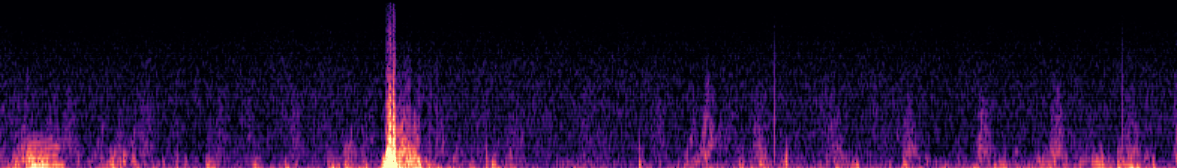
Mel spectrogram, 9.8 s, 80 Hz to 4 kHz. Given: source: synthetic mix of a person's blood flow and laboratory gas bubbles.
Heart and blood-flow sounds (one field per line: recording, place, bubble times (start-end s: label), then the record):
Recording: Doppler ultrasound of blood flow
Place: subclavian vein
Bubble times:
9.79-9.82 s: bubbles
From the record:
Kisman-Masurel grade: 212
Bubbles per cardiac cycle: several, 3 to 8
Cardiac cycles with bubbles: 1 to 10%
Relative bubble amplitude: moderate (0.250 to 0.450)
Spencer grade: 1 (occasional bubble signal discernible with the cardiac motion signal, with majority of cardiac periods free of bubbles)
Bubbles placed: anywhere in the cardiac cycle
